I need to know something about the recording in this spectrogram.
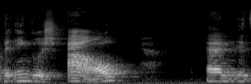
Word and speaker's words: ao: This last pinyin word in the A category is the word ow. It's like the English ow, like ow, that hurt.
